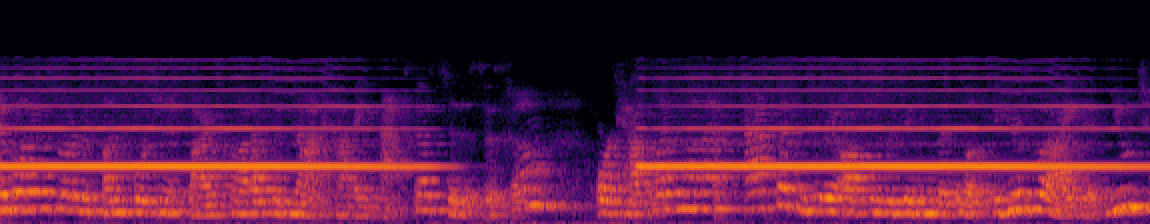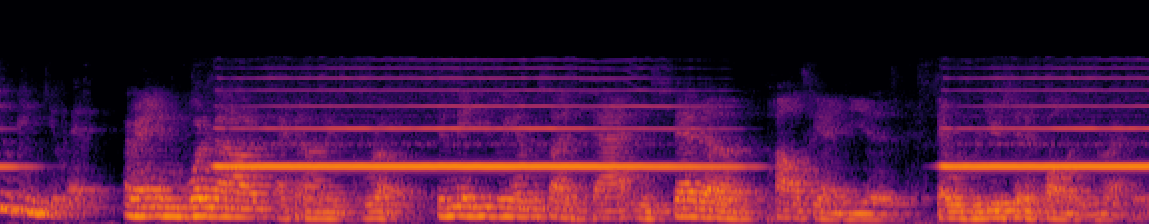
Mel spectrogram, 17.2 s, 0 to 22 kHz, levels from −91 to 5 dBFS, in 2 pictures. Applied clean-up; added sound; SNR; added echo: none; Wind instrument, woodwind instrument; -3 dB; reverberation time 0.9 s.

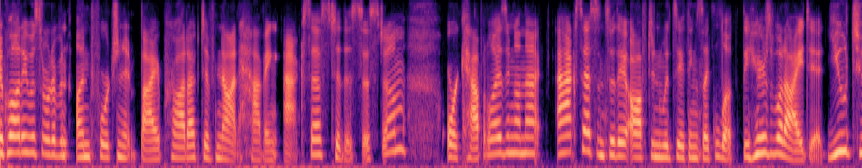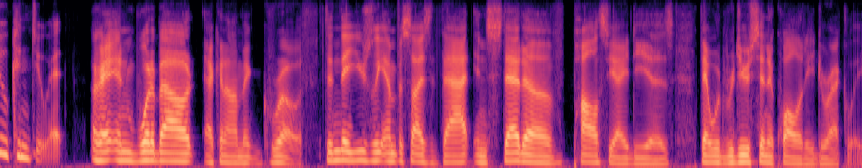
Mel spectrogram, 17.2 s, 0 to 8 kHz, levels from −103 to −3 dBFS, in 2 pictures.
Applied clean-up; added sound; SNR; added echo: none; none; none; none.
